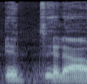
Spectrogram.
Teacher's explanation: میں آیا ہے، تو اس میں عربی کا قاعدہ ہے کہ قریب المخرج ہونے کی وجہ سے تا کو طا بنا دیا تو مدغم ہو گیا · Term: ادغام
